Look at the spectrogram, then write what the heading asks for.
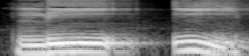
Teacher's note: Wallaili idza, li i, tekanan hamzah pada i harus jelas, satu harakat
